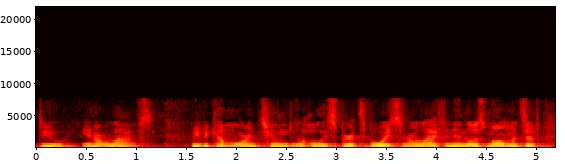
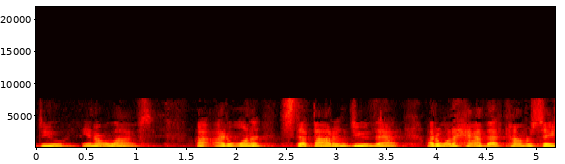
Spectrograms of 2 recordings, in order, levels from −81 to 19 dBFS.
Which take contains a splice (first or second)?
second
